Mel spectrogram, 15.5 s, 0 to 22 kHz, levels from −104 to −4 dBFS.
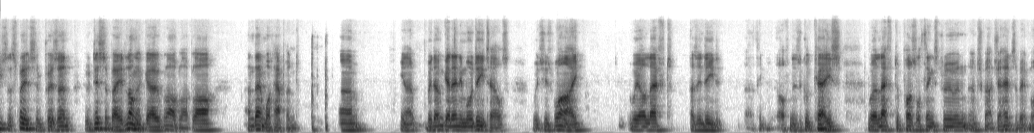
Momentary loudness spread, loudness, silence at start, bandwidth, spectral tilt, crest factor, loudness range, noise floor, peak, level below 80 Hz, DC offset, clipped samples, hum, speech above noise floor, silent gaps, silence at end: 16 LU; -26 LUFS; 0 s; 12 kHz; -6.5 dB/octave; 20 dB; 4 LU; -62 dBFS; -6 dBFS; -48 dBFS; under 0.1%; under 0.1%; none; 37 dB; none; 0 s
